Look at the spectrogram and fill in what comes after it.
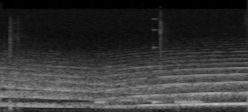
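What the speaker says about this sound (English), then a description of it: "What's that? It sounds like a siren." A civil-defense style siren in a video game wails steadily, its pitch slowly rising and holding, loud and alone with no voices.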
